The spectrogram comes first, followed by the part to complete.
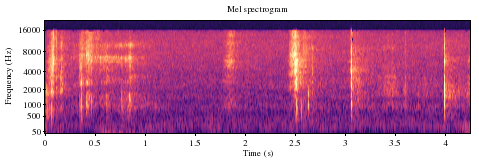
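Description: A sticker sheet being picked up and handled: a few light, scattered crinkles and taps of paper, the sharpest two about two and a half and three seconds in.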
